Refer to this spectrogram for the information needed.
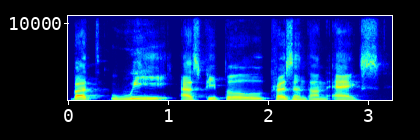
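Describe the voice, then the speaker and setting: Man from Syria, bright tone, earnest political talk, restarts and repeats words. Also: mid-range voice, animated, slow. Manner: earnest, repeats words while searching for phrasing. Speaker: political commentary host. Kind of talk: livestream political discussion.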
